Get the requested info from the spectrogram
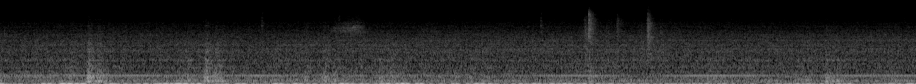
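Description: JR Central 313 series electric train running, heard from inside the car: a steady rumble with a constant tone, wheels clicking over rail joints about once a second in the first couple of seconds, and two brief high squeaks a little past the middle.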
